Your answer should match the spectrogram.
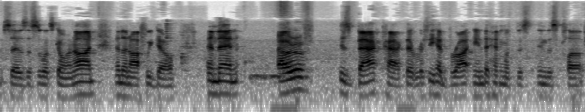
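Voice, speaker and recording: Young man, podcast guest, very bright tone, lively storytelling, faint hiss behind. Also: mid-range voice, poor audio. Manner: animated storyteller, acts out quoted people. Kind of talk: casual storytelling.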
